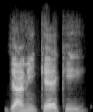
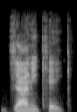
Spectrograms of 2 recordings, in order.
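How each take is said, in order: First: The final E is pronounced: 'keki'. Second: The final E is silent: 'cake'. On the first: This is how Dominicans say the name. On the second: This is the usual English form of the name.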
